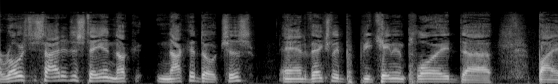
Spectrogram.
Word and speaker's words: Nacogdoches: Did I say that right? – Yeah, Nacogdoches. – Nacogdoches.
